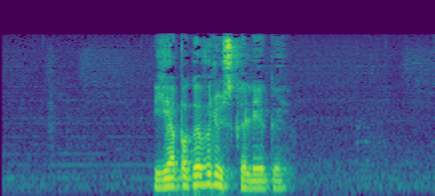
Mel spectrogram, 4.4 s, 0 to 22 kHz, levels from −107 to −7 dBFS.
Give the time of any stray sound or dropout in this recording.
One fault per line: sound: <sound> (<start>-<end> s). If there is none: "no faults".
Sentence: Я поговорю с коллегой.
no faults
